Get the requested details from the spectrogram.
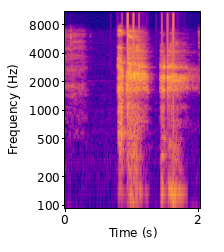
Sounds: Throat clearing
